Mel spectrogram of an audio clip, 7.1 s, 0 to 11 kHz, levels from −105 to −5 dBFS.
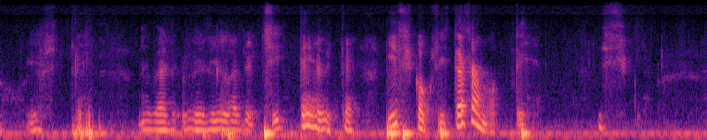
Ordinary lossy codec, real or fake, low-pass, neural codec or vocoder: Opus, 24 kbps; real; 9.9 kHz; none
